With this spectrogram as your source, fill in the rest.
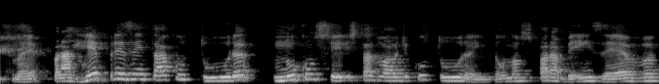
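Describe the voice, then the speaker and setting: Hardly pausing, a man talks in a high pitch with very wide pitch swings. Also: fairly slow pace. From Rondônia, Brazil. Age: 40s. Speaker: writer and teacher. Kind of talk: live interview. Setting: live stream video call.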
